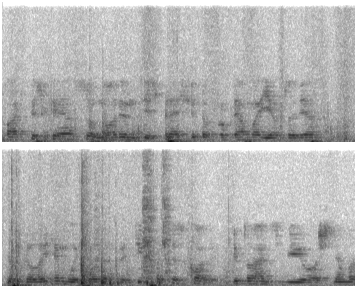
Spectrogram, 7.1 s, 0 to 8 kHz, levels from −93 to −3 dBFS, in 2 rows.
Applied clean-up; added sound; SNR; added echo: none; Walk, footsteps; 0 dB; reverberation time 0.4 s.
